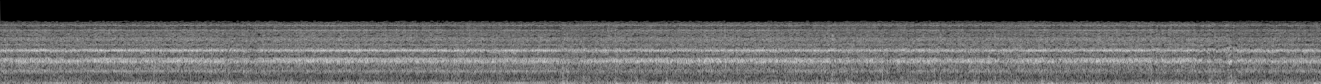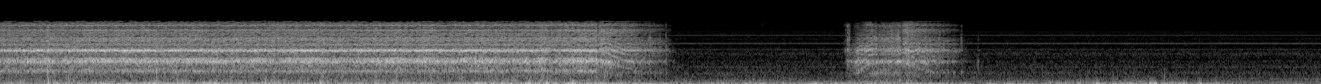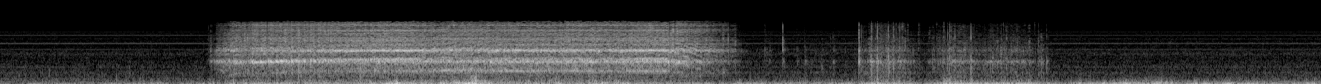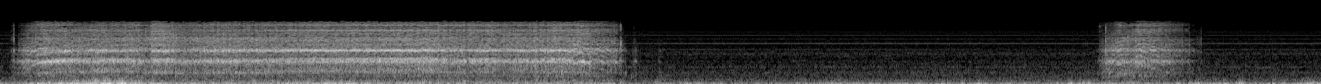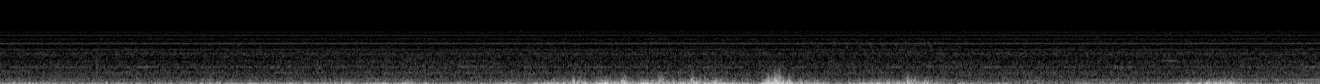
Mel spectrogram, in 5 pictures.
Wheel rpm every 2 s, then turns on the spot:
160, 160, 160, 160, 160, 160, 160, 160, 160, 120, 10, 20, 0, 0, 80, 160, 110, 10, 10, 10, 140, 160, 120, 0, 0, 20, 0, 0, 0, 0, 0, 0, 0.
36-38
